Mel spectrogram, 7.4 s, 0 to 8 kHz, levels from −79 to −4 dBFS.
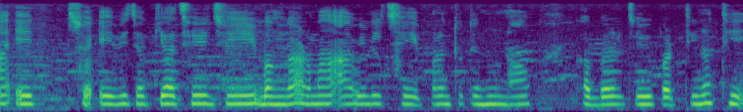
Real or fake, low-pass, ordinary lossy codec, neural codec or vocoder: real; 7.2 kHz; none; none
